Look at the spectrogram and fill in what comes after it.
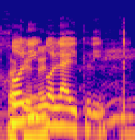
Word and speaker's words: Holly Golightly: Holly Golightly es la protagonista.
